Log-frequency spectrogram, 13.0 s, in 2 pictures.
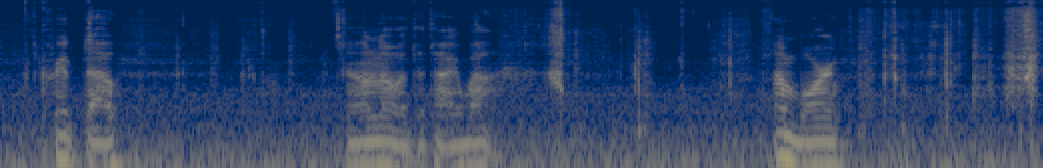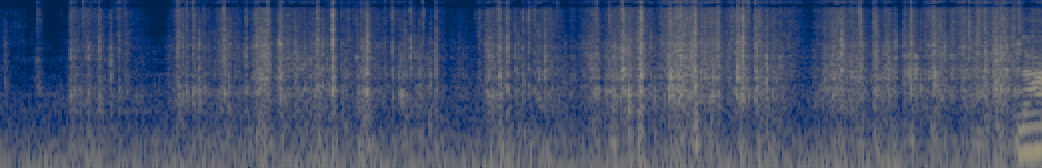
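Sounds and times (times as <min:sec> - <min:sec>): chewing food: 0:00.1 - 0:02.4, 0:03.2 - 0:09.3.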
